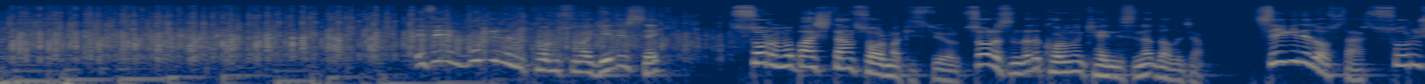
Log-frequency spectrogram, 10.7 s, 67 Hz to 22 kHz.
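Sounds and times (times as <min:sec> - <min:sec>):
applause of many hands clapping together: 0:00.0 - 0:05.8
speech: 0:03.1 - 0:10.6.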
